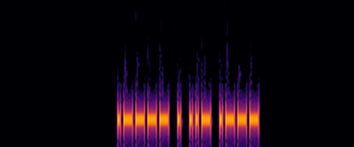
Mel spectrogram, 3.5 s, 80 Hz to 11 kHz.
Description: Morse code, heard as a keyed tone, about 40 wpm, 700 Hz. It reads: 1EUJ
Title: Four Challenging Letter-Number Combinations 40wpm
